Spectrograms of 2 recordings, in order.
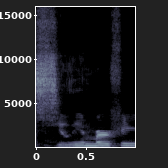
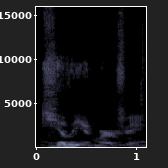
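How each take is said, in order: First: The first name starts with an S sound. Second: The first name starts with a K sound. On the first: The speaker calls it wrong. "I mispronounced his name. I said it was" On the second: The speaker calls it right. "It is actually"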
